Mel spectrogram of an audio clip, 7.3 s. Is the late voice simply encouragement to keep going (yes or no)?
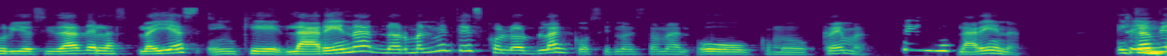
yes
